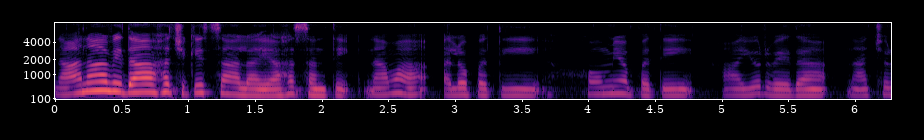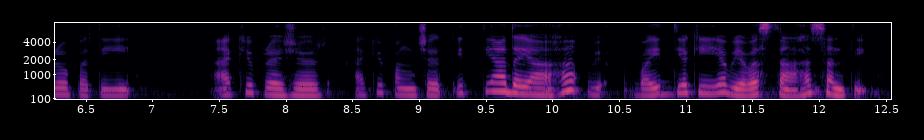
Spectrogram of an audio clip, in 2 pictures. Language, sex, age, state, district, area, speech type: Sanskrit, female, 30-45, Karnataka, Bangalore Urban, urban, spontaneous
